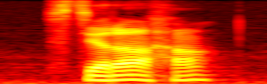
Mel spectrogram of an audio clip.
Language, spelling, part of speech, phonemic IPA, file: Arabic, استراحة, noun, /is.ti.raː.ħa/, Ar-استراحة.ogg
- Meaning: 1. verbal noun of اِسْتَرَاحَ (istarāḥa) (form X) 2. reposing, resting 3. tranquility 4. pausing 5. rest 6. pause 7. smelling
